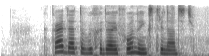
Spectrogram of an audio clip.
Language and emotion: Russian, neutral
